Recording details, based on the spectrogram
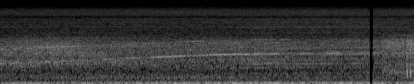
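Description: A jet airliner takes off in the video game Tower! Simulator 3, a steady loud roar of engines with a rising whine, continuous and close throughout.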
